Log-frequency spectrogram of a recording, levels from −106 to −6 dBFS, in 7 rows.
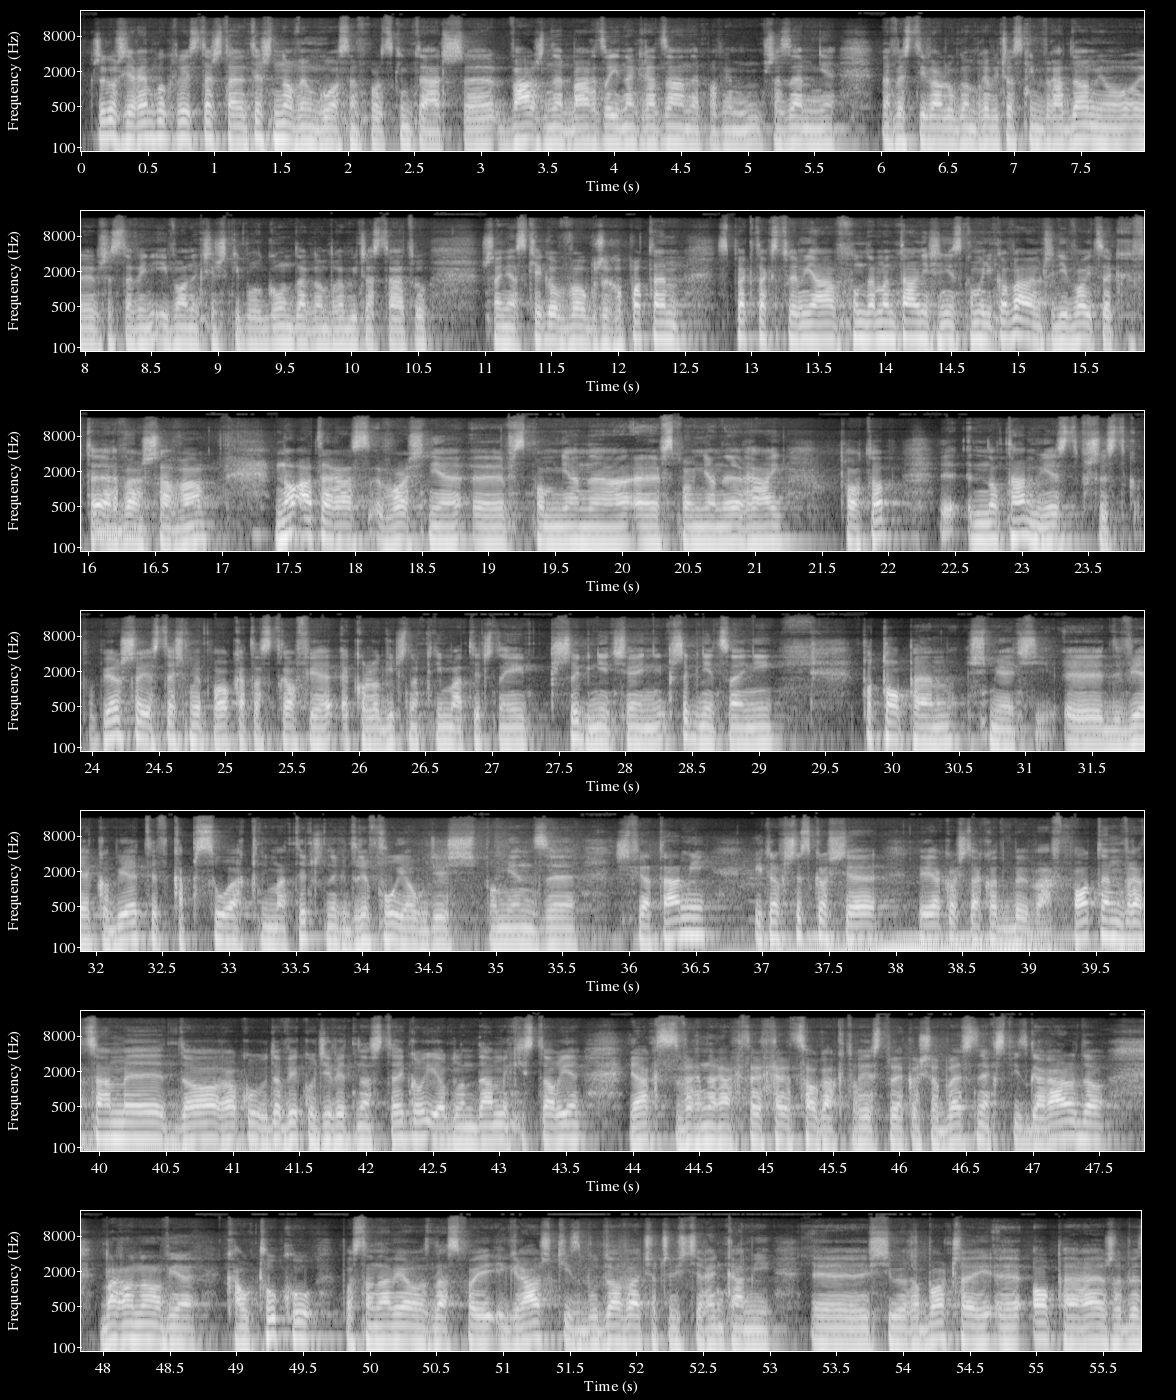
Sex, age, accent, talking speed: male, 40-59, native, 130 wpm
